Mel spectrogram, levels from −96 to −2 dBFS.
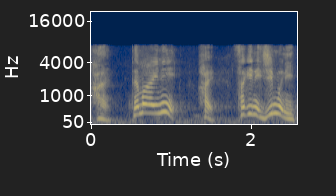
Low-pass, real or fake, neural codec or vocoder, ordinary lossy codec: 7.2 kHz; real; none; none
